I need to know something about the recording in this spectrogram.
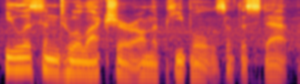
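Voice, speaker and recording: A man narrating a scripted dark horror story in a grave, measured, dramatic way, drawing out his words. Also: a bass voice, very animated, vocal fry, a little hiss or hum.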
